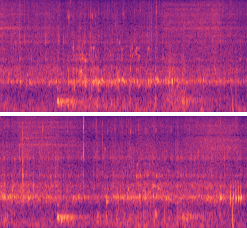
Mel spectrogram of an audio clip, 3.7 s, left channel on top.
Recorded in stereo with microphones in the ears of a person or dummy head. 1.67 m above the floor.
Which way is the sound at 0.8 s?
5° left (ahead or behind).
